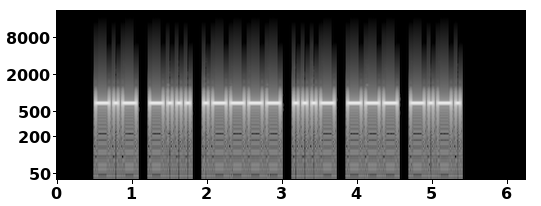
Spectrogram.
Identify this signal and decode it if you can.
Morse code, heard as a keyed tone, about 20 wpm, 700 Hz. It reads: KB1VOC
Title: USA Call Signs - 6 Characters - Repeated 2x - 20wpm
